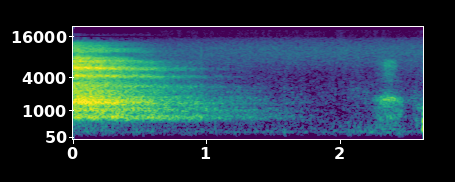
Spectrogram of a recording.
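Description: A long, soft exhaled breath through the mouth during a yoga breathing exercise, fading gradually over a couple of seconds, followed by a faint short sniff near the end.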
